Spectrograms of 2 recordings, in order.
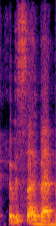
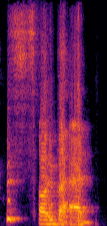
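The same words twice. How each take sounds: First: Said in the usual way. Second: Slow, louder, stretched out; drawn-out dismay. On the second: Real, not acted. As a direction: drag it out in disbelief. Recalling disastrous salad.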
